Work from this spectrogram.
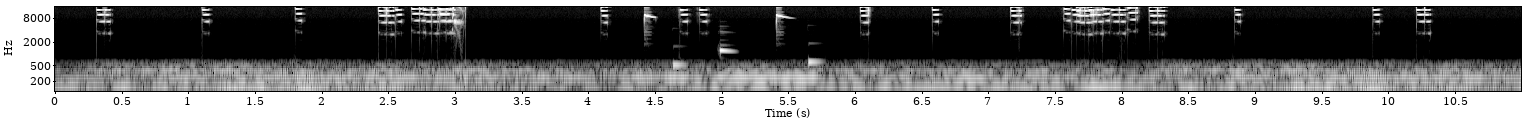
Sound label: atmosphere station beeps; stars end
